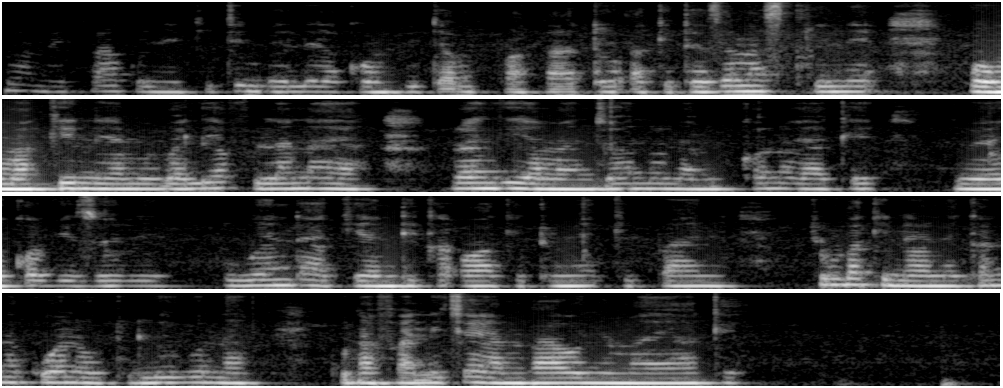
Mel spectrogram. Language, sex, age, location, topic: Swahili, female, 25-35, Nairobi, education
